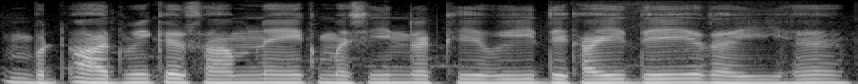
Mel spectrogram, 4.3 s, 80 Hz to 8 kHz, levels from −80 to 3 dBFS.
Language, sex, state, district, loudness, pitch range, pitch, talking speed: Hindi, male, Uttar Pradesh, Lalitpur, -16 LUFS, 130-135 Hz, 135 Hz, 165 wpm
